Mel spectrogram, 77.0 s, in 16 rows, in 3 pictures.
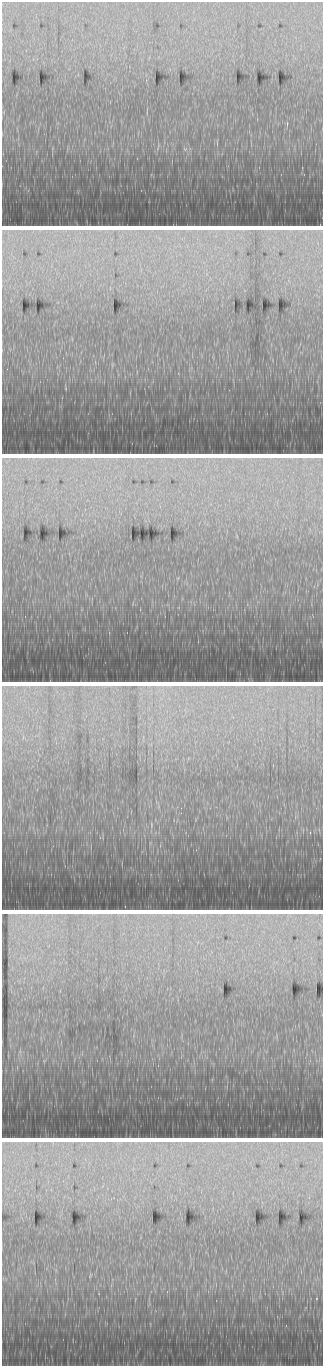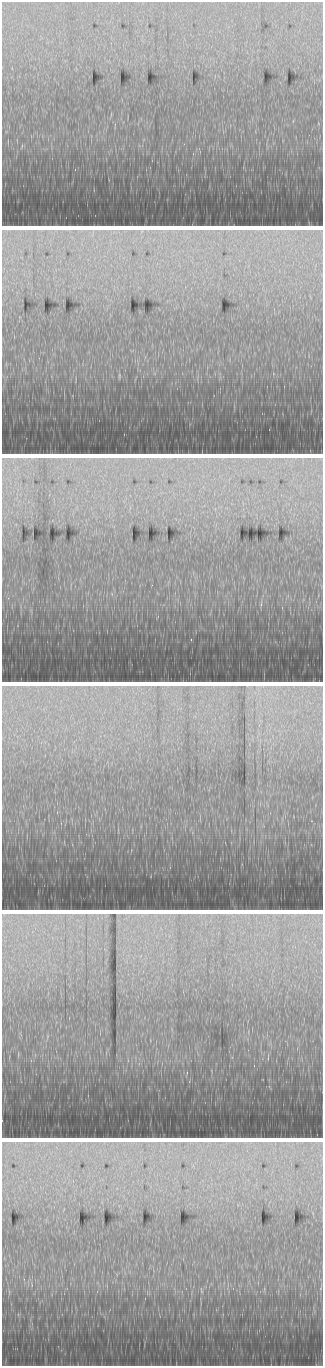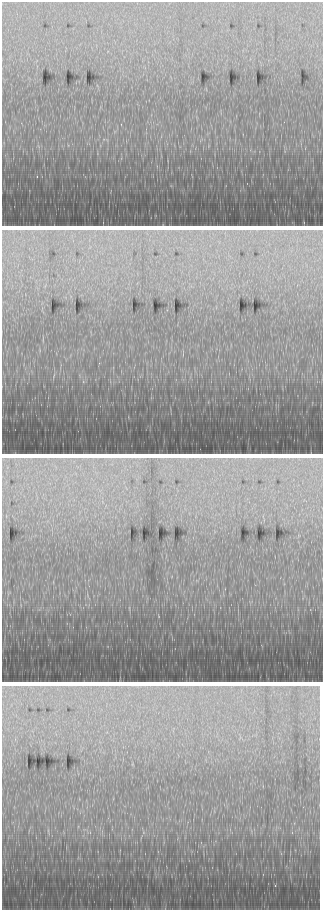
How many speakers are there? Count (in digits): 0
